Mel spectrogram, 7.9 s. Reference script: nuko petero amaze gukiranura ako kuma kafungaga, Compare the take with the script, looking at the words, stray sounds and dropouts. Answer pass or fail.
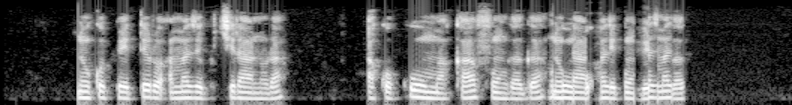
fail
